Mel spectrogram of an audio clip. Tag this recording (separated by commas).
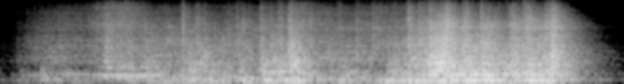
Squeak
